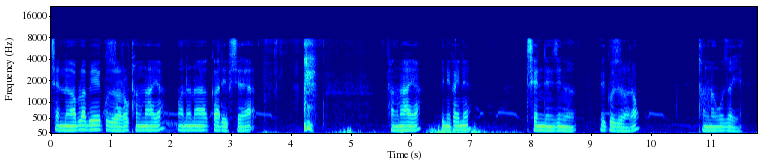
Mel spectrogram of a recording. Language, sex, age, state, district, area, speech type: Bodo, male, 45-60, Assam, Baksa, rural, spontaneous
